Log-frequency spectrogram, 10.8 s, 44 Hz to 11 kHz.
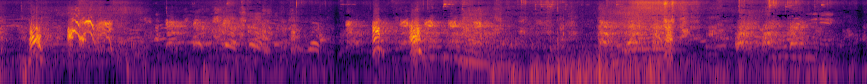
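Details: Dogs in a wild frenzy at a dog park as a DJI Mavic 2 drone passes overhead, giving loud, sharp barks in irregular clusters over background noise and human voices.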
